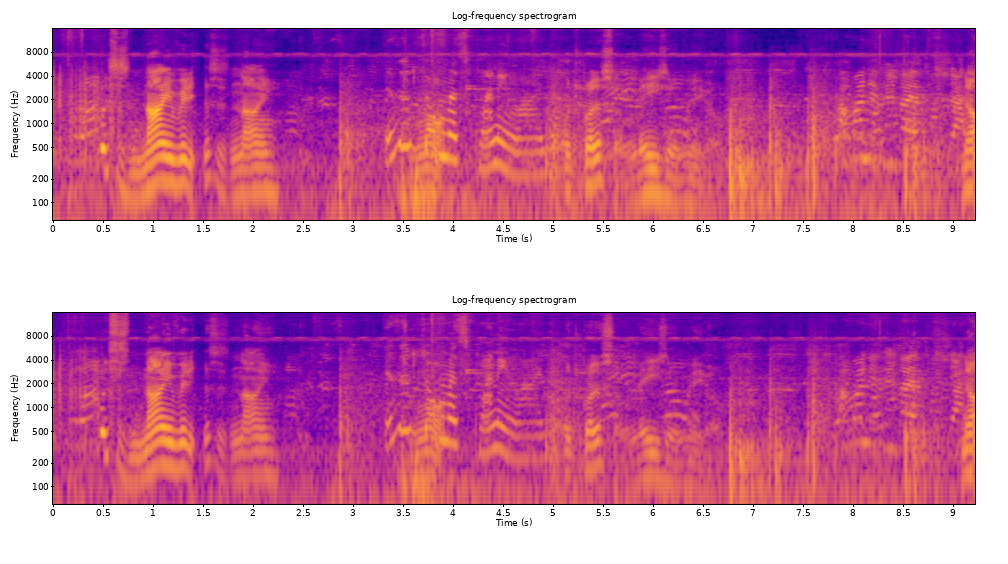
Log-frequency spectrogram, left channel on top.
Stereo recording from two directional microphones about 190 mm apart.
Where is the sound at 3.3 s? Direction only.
15° right (ahead or behind).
